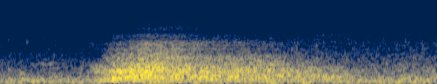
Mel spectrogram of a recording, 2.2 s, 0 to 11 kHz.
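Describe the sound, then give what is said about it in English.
A whale exhales through its blowhole, sending up a plume about 10 feet high: a single loud, breathy whoosh that bursts in suddenly and holds as a broad, rushing hiss, trailing off slowly with no voices present. “And the blowing of the whale, when it comes, is an ancient sound.”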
